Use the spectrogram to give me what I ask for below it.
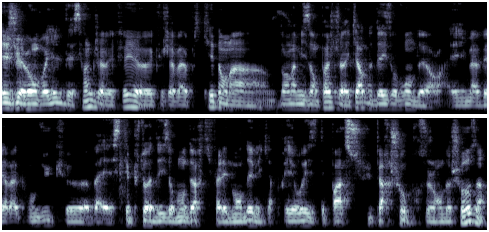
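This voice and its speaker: Against noticeable background noise, a man rattles along at a very fast pace with hardly any pauses. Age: 30s. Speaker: board game illustrator. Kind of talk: casual interview. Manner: halting, many fillers.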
